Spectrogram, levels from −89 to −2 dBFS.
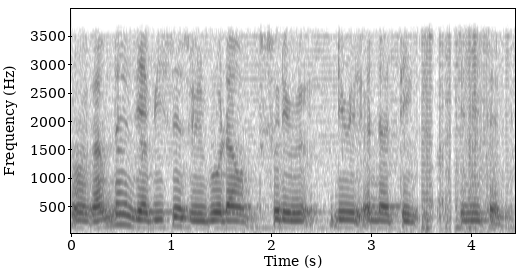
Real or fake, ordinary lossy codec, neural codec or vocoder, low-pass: real; AAC, 32 kbps; none; 3.6 kHz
